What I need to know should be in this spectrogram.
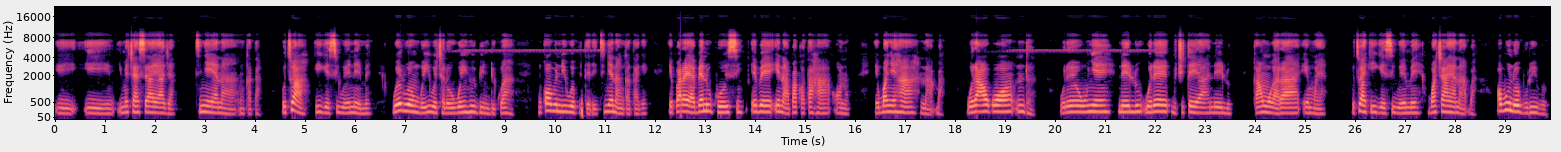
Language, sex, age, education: Igbo, male, 30-45, tertiary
